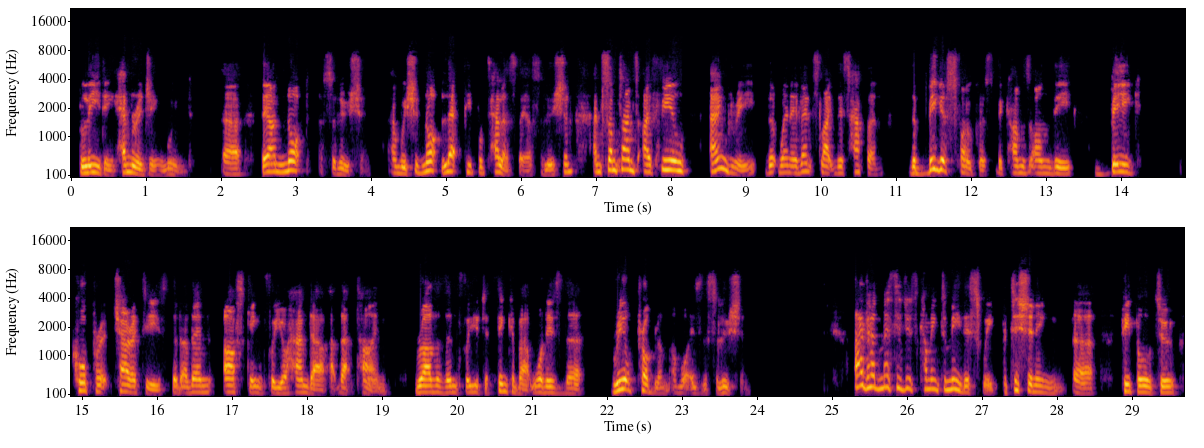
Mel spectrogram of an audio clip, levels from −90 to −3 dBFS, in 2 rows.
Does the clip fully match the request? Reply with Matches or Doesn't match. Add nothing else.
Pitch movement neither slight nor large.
Doesn't match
